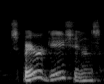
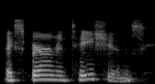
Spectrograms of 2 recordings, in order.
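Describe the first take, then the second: First: "asparagizations" slurred in place of experimentations, questioning; garbled pronunciation. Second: "experimentations" said slowly, every syllable in place; corrected pronunciation. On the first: Storyteller tripping over a long word, garbled pronunciation. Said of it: "Hello, excuse me, experimentations". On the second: Storyteller fixing a stumble on "experimentations", corrected pronunciation. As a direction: carefully sound out "experimentations". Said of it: "Hello, excuse me". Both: Real, not acted.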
